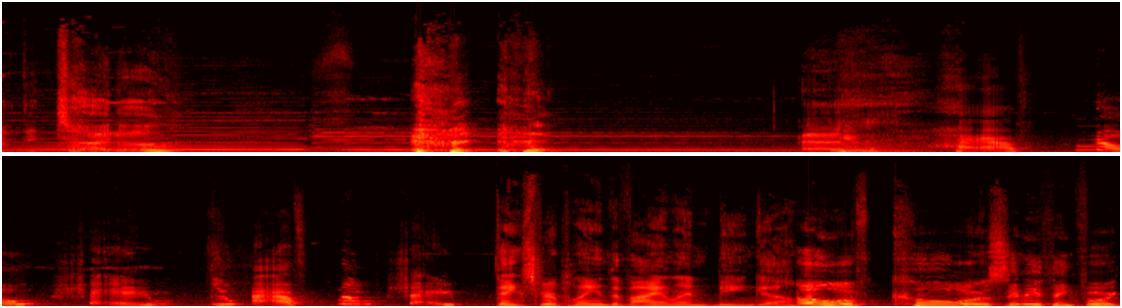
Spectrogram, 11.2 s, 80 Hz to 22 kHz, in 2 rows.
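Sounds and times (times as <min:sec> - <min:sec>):
speech: 0:00.3 - 0:01.0, 0:02.0 - 0:02.9, 0:04.1 - 0:11.1
harsh coughs from a person with bird flu: 0:02.0 - 0:02.8, 0:04.0 - 0:04.6.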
